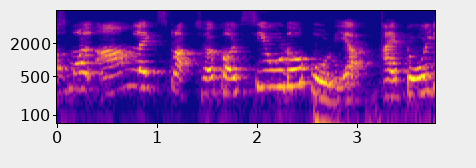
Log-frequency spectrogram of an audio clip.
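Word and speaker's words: pseudopodia: feet like structure called सूडो पोडिया सूडो पोडिया note down the spelling students P एस ई य यू डी ओ पी ओ डी आई ए सूडो पडिया पी एस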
